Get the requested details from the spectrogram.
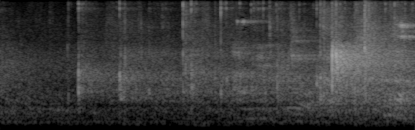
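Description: A table tennis ball clicks against paddles and the table in a quick rally.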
